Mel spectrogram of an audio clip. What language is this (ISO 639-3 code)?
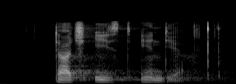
sot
